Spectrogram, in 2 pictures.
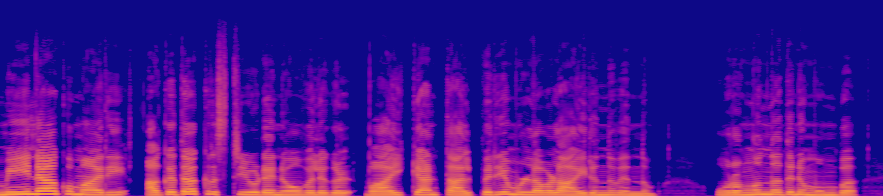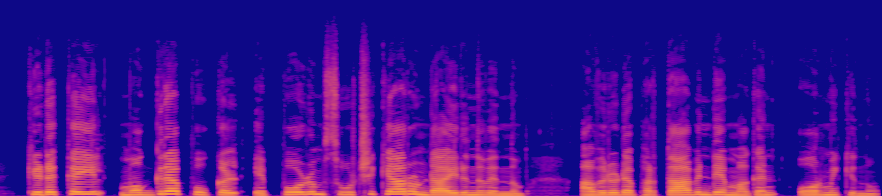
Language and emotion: Malayalam, neutral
